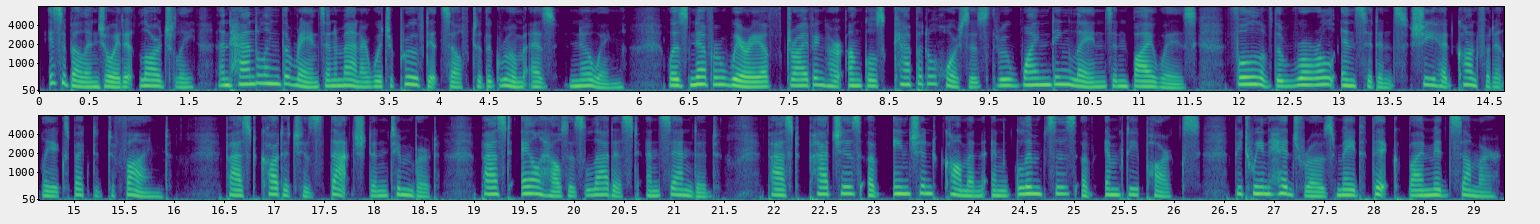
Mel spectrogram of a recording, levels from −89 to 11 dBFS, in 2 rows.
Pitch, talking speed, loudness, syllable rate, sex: 195 Hz, 145 wpm, -18 LUFS, 4.7 syllables/s, female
